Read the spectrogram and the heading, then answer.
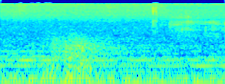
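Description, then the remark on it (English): Anti-aircraft flak explosions off in the distance thud as low, muffled booms, one swelling around the middle, beneath the steady droning engine rumble of an aircraft in a bomber formation. No voices. “Then suddenly, before the bomb bay doors were fully opened, the dreadful sounds of flak could be heard off in the distance.”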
